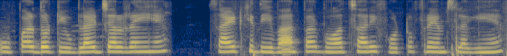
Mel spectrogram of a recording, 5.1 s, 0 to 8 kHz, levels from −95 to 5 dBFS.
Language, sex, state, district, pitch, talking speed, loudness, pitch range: Hindi, female, Chhattisgarh, Balrampur, 250 Hz, 190 wpm, -18 LUFS, 240-260 Hz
